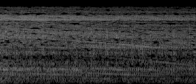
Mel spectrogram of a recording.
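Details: Angle grinder about 8 years old, little used, now sparking and making a loud, muffled, strained sound: a steady high hissy motor whine with little body underneath, blamed on worn carbon brushes; fixed by disassembly, general maintenance and new brushes.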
